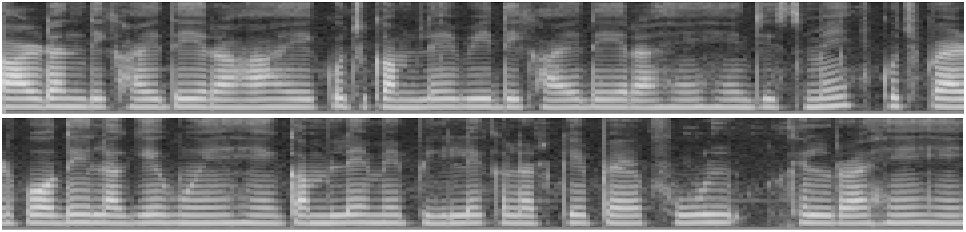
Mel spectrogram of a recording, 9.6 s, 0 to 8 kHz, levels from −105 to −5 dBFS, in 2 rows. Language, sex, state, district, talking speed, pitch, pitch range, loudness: Hindi, female, Maharashtra, Dhule, 180 wpm, 205 Hz, 200-210 Hz, -27 LUFS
